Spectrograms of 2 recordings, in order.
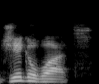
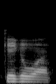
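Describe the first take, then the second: First: The word begins with a soft j sound. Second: The word begins with a hard g sound. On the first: The speaker calls it wrong. "he did say it incorrectly. He said" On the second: The speaker calls it right. "we all know that it's gigawatts"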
